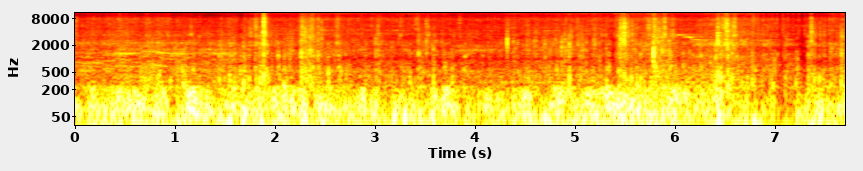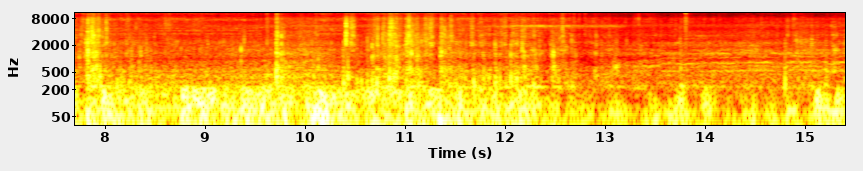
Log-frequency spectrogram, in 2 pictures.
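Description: Electric mountain bike riding a dirt forest trail, heard from a handlebar-mounted camera: a heavy low rumble of wind and trail vibration on the microphone, with tyre noise over the dirt and frequent sharp knocks and rattles from bumps. It gets quieter about two-thirds of the way through.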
